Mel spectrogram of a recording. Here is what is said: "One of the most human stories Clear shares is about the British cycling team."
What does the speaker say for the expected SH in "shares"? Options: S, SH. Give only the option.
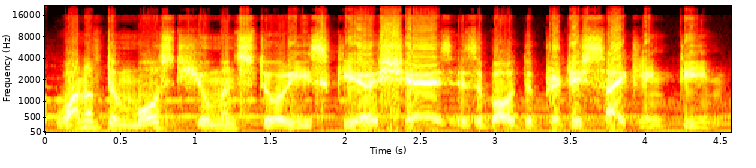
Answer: SH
